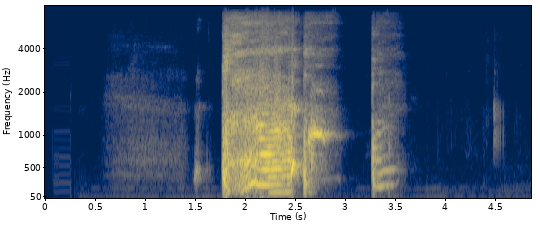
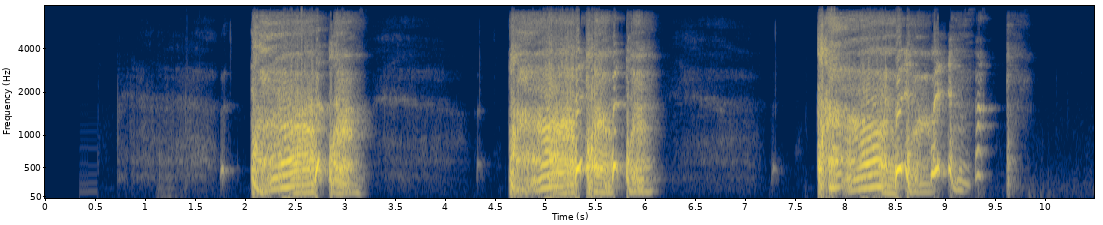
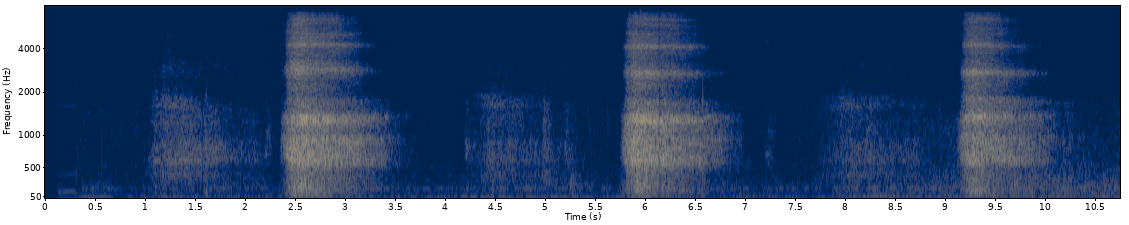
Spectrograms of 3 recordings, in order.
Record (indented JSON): {
  "cough_length": "4.9 s",
  "cough_amplitude": 32768,
  "cough_signal_mean_std_ratio": 0.4,
  "three_cough_length": "10.5 s",
  "three_cough_amplitude": 32768,
  "three_cough_signal_mean_std_ratio": 0.52,
  "exhalation_length": "10.8 s",
  "exhalation_amplitude": 3303,
  "exhalation_signal_mean_std_ratio": 0.41,
  "survey_phase": "beta (2021-08-13 to 2022-03-07)",
  "age": "45-64",
  "gender": "Female",
  "wearing_mask": "No",
  "symptom_cough_any": true,
  "symptom_new_continuous_cough": true,
  "symptom_runny_or_blocked_nose": true,
  "symptom_shortness_of_breath": true,
  "symptom_fatigue": true,
  "symptom_fever_high_temperature": true,
  "symptom_headache": true,
  "symptom_change_to_sense_of_smell_or_taste": true,
  "symptom_loss_of_taste": true,
  "symptom_onset": "8 days",
  "smoker_status": "Never smoked",
  "respiratory_condition_asthma": false,
  "respiratory_condition_other": false,
  "recruitment_source": "Test and Trace",
  "submission_delay": "1 day",
  "covid_test_result": "Positive",
  "covid_test_method": "RT-qPCR",
  "covid_ct_value": 21.4,
  "covid_ct_gene": "ORF1ab gene"
}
